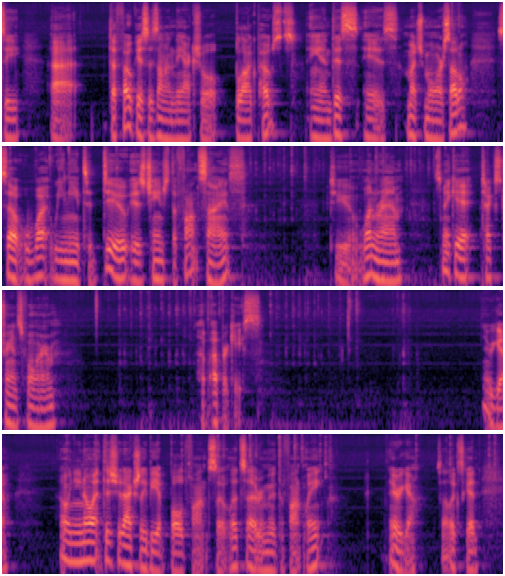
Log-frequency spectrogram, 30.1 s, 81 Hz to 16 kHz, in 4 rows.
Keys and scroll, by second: 14.6 super+BackSpace, 19.9 super+s, 20.2 super+Tab, 21.0 super+r, 24.1 super+Tab, 25.8 super+BackSpace, 26.7 super+s, 26.9 super+Tab, 27.4 super+r.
